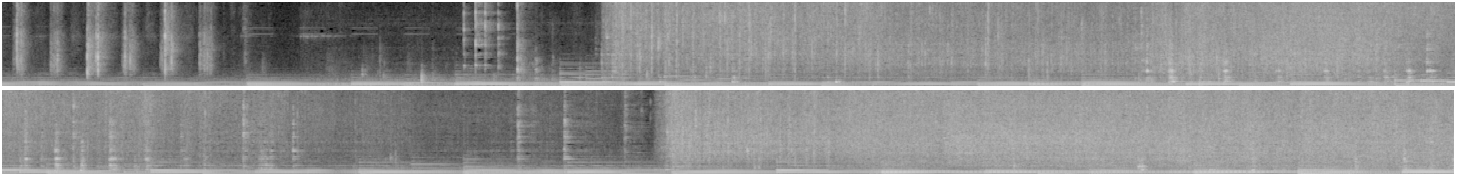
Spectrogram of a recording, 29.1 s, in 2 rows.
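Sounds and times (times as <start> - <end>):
chopsticks clicking against pan: 0.1 - 2.2
onion sizzling in hot oil: 6.0 - 20.2, 21.1 - 29.0.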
